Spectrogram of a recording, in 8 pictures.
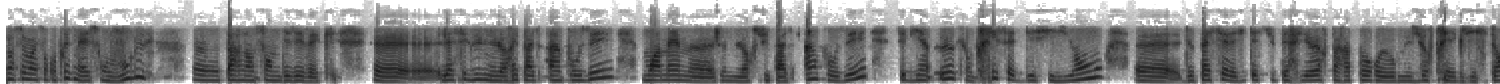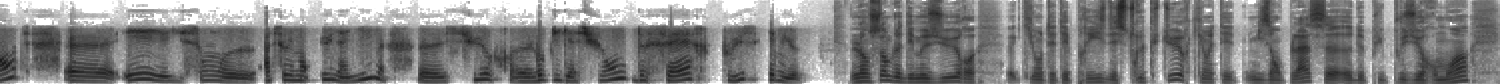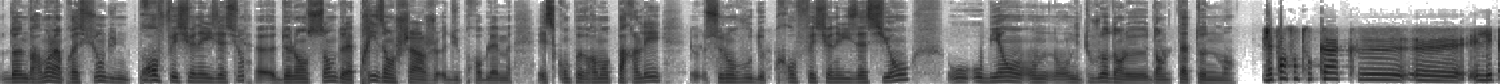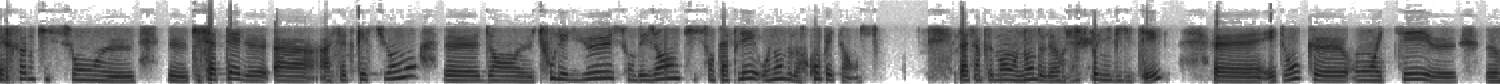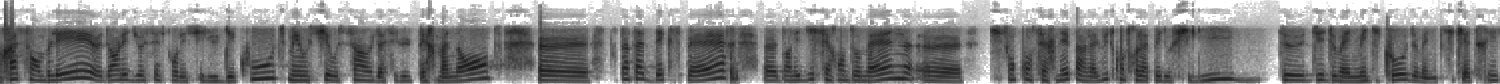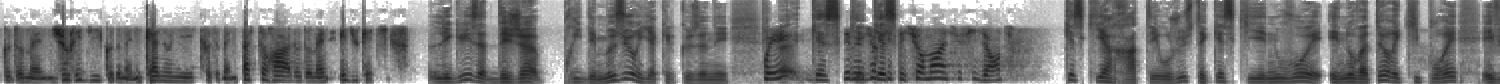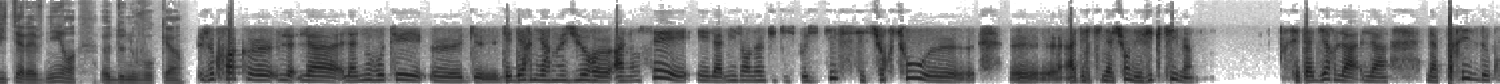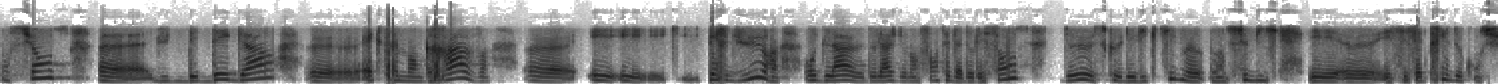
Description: (RV) Entretien – Les évêques français plus que jamais impliqués dans la lutte contre la pédophilie.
